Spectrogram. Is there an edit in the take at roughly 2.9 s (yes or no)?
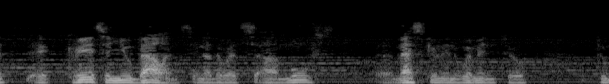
no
